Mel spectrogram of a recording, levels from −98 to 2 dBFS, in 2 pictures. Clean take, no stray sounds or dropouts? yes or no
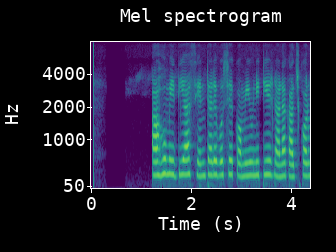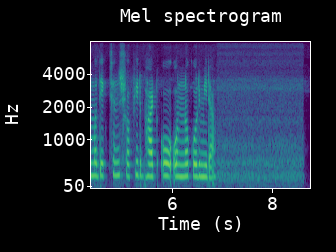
yes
